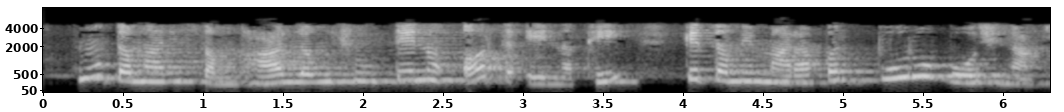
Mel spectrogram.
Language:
Gujarati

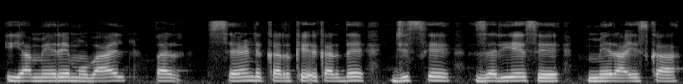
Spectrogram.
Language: Urdu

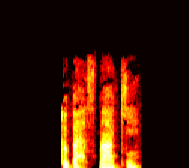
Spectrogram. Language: Kurdish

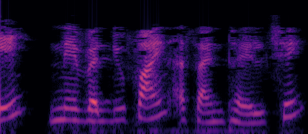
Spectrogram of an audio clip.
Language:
Gujarati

